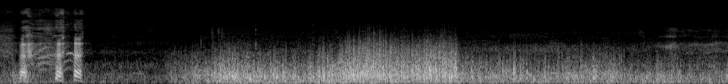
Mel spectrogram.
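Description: Strong wind gusts buffet the microphone outdoors in a packed parking lot beside an abandoned Super Kmart in Uniontown, Pennsylvania, a loud steady roar that swells and eases after a few brief knocks.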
